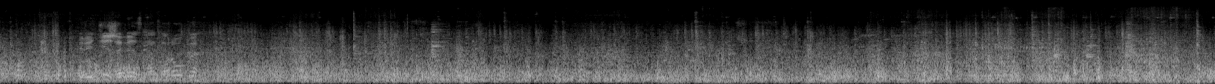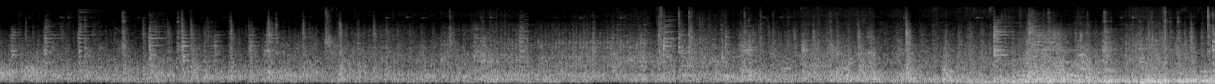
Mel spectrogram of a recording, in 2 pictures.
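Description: A heavy vehicle engine rumbles steadily while driving over rough ground.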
